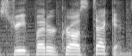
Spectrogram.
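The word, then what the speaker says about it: Street Fighter X Tekken: between two words to symbolize a crossover and pronouncing again across fire emblem street fighter cross tekken street fighter cross mega man project cross zone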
